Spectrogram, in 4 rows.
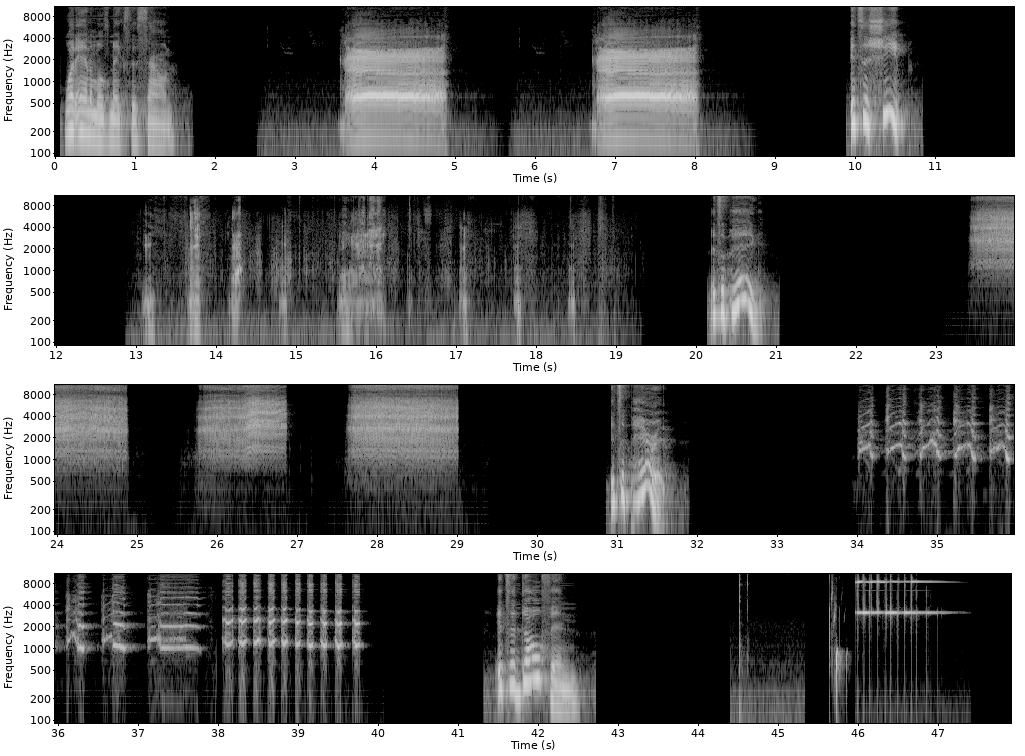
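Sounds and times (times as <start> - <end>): sheep bleating: 3.6 - 5.0, 6.7 - 8.1
parrot squawking: 25.8 - 26.9, 27.6 - 29.0, 34.0 - 39.8.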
